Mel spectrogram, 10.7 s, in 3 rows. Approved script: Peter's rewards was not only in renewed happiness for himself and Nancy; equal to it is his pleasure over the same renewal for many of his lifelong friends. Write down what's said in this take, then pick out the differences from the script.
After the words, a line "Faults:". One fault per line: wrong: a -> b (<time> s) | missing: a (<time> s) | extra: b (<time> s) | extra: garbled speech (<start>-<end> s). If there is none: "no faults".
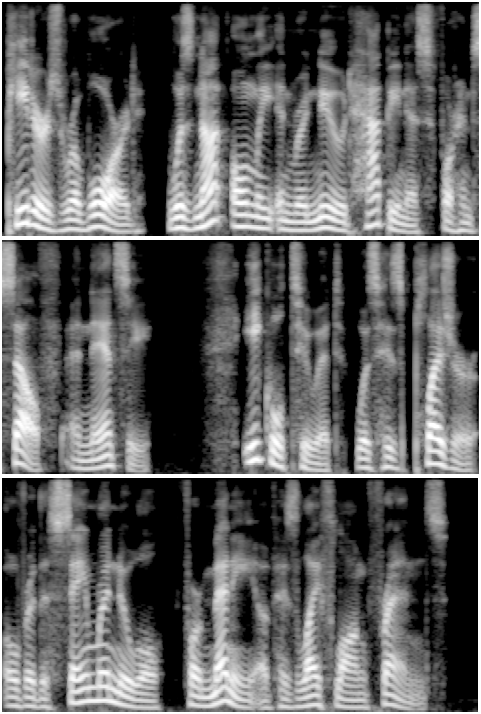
Peter's reward was not only in renewed happiness for himself and Nancy; equal to it was his pleasure over the same renewal for many of his lifelong friends.
Faults:
wrong: rewards -> reward (0.5 s)
wrong: is -> was (6.2 s)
